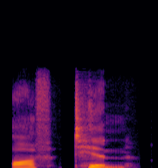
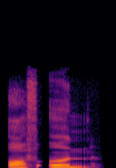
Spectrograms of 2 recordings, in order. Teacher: The T is almost silent. The T is barely pronounced. It's a soft sound.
